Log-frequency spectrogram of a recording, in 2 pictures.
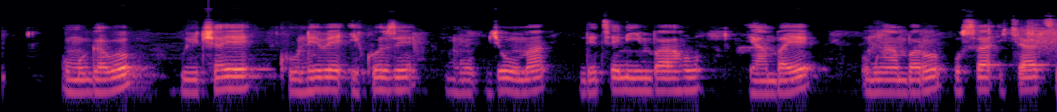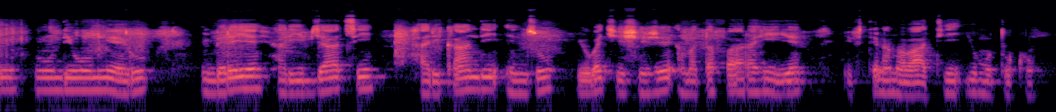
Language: Kinyarwanda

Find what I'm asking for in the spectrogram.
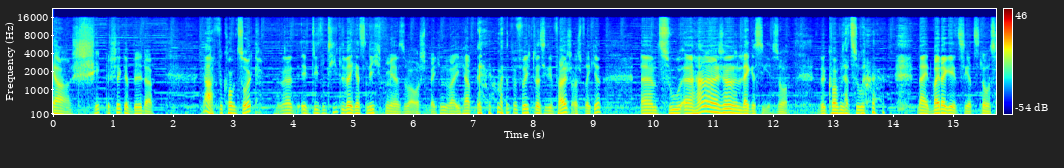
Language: German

